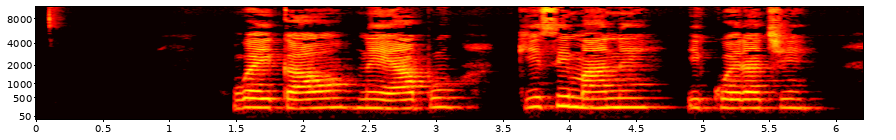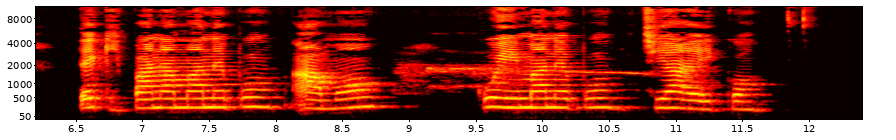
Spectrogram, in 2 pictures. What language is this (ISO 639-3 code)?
var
